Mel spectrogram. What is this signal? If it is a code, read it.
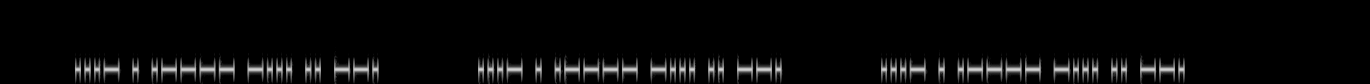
Morse code, heard as a keyed tone, about 25 wpm, 700 Hz. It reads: VE1BIG VE1BIG VE1BIG
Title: DXCC-100 Call Signs - 6 Characters - Repeated 3x - 25wpm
